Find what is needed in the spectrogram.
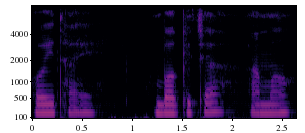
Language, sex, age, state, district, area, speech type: Odia, female, 60+, Odisha, Ganjam, urban, spontaneous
